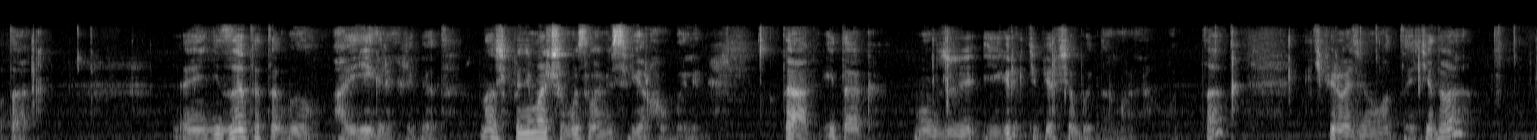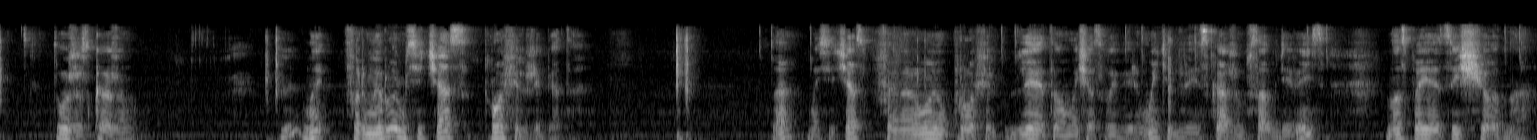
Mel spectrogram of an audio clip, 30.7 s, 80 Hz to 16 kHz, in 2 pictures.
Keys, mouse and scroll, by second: 13.6 click, 14.9 shift+click, 22.9 click, 23.4-25.3 middle drag, 25.3 shift+click, 26.6 shift+click, 27.3-30.3 right drag, 30.4 click.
